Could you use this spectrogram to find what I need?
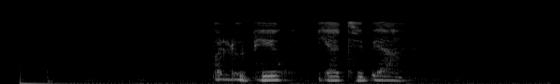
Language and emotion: Russian, sad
